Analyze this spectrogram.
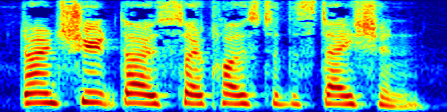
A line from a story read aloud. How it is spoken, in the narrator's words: A man in a car at the end of the line shouted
